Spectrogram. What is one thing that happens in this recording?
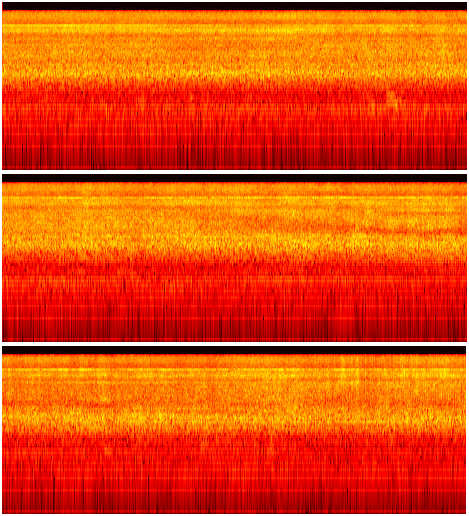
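The rotor blades of a large radio-controlled model helicopter whir as the helicopter lifts off and hovers.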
